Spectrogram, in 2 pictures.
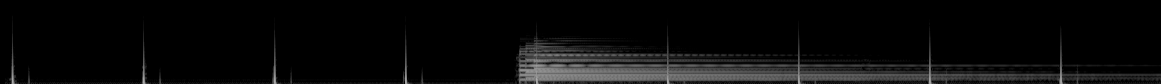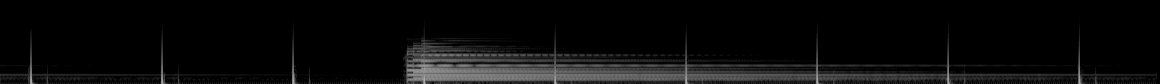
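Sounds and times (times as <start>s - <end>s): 
chord: 5.2s - 13.0s, 15.7s - 22.3s.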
